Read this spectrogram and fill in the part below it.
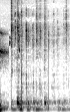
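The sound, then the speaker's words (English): Rapid typing on a computer keyboard as a man types in a search question, a quick run of light clicking keystrokes in an uneven rhythm, fairly quiet, with no voices. “And he's typing in like, when does I sound like eh?”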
